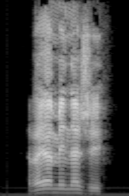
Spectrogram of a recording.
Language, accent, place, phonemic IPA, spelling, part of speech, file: French, France, Lyon, /ʁe.a.me.na.ʒe/, réaménager, verb, LL-Q150 (fra)-réaménager.wav
- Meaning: to change a layout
